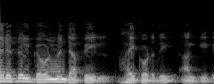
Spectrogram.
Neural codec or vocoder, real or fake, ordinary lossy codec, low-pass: none; real; MP3, 48 kbps; 7.2 kHz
